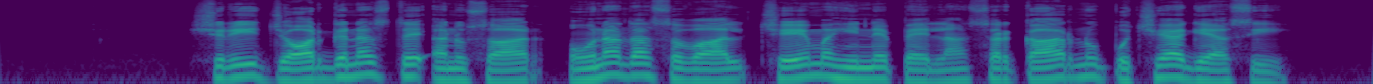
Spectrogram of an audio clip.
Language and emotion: Punjabi, neutral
